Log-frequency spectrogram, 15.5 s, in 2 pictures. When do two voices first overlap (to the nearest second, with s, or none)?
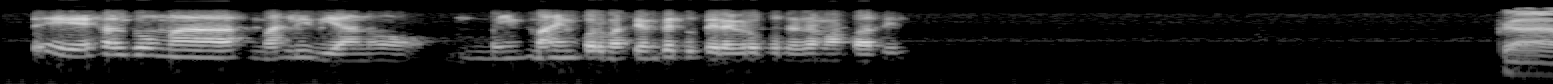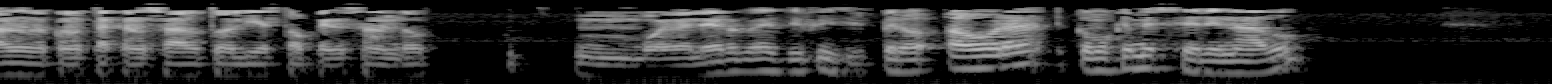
none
